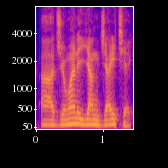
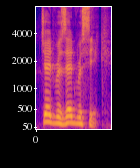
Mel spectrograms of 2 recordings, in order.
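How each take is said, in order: First: The surname gets its native Polish pronunciation. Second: The surname is read out just as spelled. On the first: "that is how you say it" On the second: "if you said it phonetically"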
